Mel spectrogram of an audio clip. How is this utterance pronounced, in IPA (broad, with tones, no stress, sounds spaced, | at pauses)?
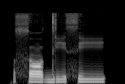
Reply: s ɔ˨ d i˨ s i˦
